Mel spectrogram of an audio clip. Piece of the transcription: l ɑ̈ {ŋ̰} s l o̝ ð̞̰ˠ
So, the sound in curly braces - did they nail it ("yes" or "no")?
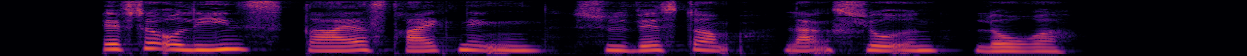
yes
